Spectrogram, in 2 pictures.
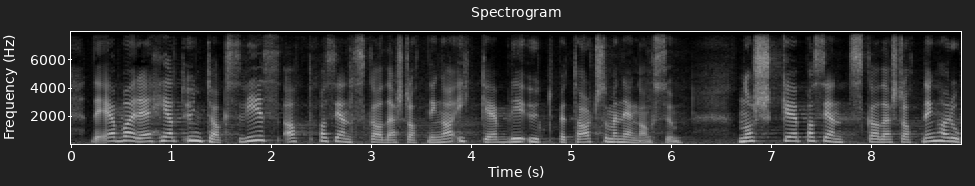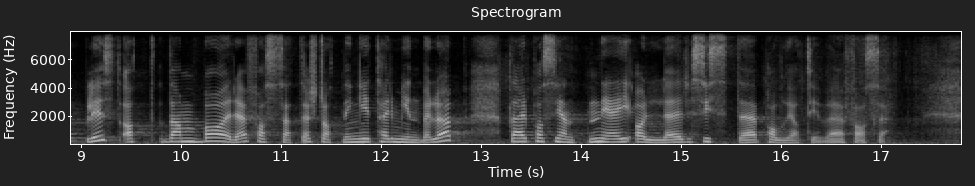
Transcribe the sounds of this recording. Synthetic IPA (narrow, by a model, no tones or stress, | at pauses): d̪ɛʔæbɑːɾəheːlt̪ʉnt̪ʰɑːksʋiːsɑ̰t̪pʰɑsɪɛnt̪skɑːd̪əæʂʈɑt̪nɪŋɑʔɪkːəbliɾʔʉːt̪bət̪ʰɑːʈsɔmɛneːŋɡɑ̰ŋsʉ̰m | nɔʂkpʰɑsɪɛnt̪skɑːd̪əæʂʈɑt̪nɪŋɦɑɾʊplyːst̪ʰɑ̰t̪d̪ɛmbɑːɾəfɑst̪sɛt̪ːəæʂʈɑt̪nɪŋɪt̪ʰæɾmiːnbəløːpd̪æɾpʰɑsɪɛnt̪n̩ɛɪʔɑlːəɾsɪst̪əpʰɑlɪɑ̰t̪ʰḭːʋə̰fɑ̰ːsə̰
